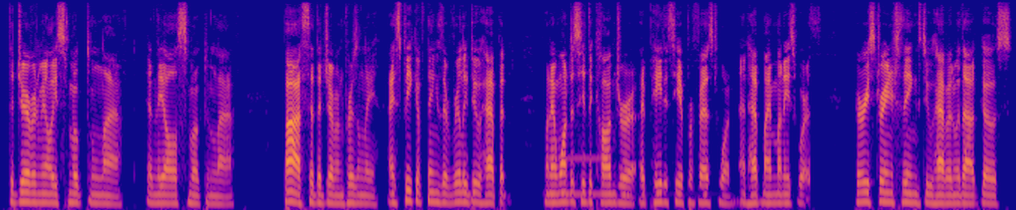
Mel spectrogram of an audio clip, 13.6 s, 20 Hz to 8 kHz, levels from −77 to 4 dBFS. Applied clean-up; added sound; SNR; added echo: classical method spectral subtraction.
